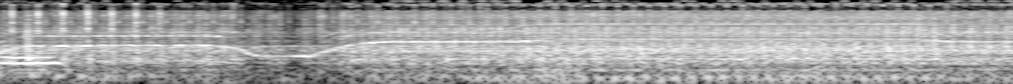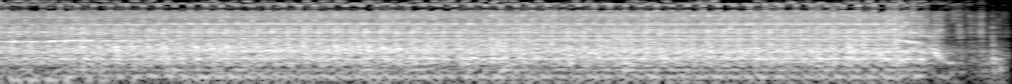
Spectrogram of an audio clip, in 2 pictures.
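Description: A sewing machine stitches quilting lines across a fabric bag, its motor running in a steady, close, continuous whir with a brief slowdown and pitch dip near the start before settling into an even pace.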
